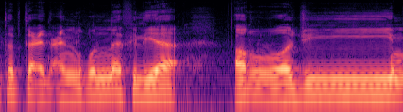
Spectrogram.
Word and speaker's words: الرجيم: الرجيم وليس الرجيم. الرجيم.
